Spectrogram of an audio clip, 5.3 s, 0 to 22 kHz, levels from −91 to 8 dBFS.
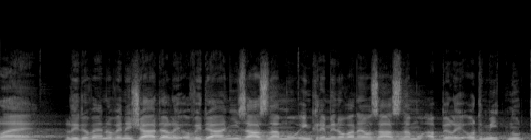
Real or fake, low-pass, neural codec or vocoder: real; 14.4 kHz; none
